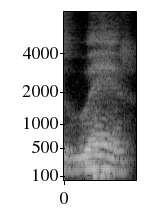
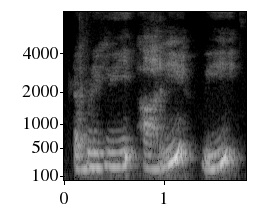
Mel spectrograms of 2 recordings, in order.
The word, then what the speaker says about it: were: For British English we use that only were only were here R is not pronounced were only were and for American English we say were is exactly we can hear the R were all right so you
